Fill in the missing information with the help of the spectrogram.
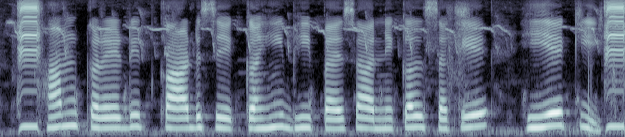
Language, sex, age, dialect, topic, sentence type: Magahi, female, 18-24, Northeastern/Surjapuri, banking, question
